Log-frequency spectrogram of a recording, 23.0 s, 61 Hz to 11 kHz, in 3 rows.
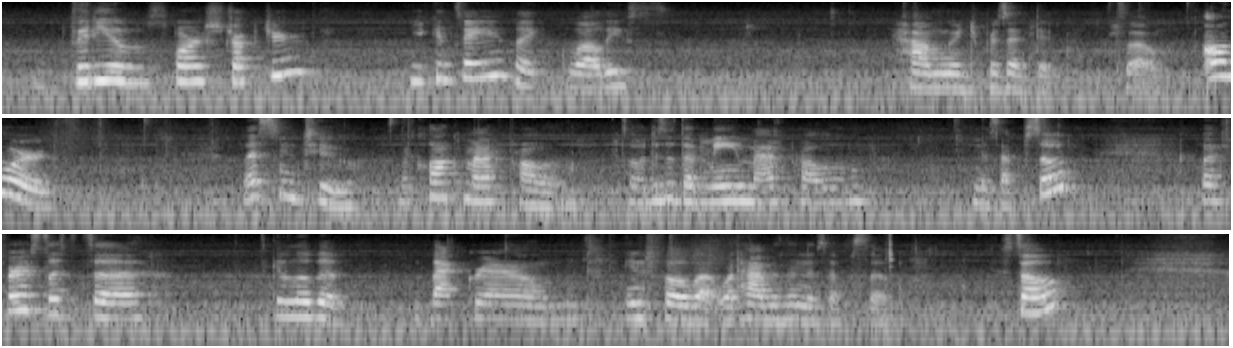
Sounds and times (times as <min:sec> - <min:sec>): Speech: 0:00.4 - 0:04.2, 0:05.6 - 0:08.2, 0:09.2 - 0:14.4, 0:15.2 - 0:16.4, 0:17.0 - 0:21.0, 0:21.6 - 0:22.0.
